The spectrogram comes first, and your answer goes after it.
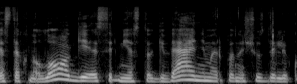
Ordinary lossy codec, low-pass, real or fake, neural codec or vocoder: Opus, 32 kbps; 14.4 kHz; fake; vocoder, 44.1 kHz, 128 mel bands every 512 samples, BigVGAN v2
